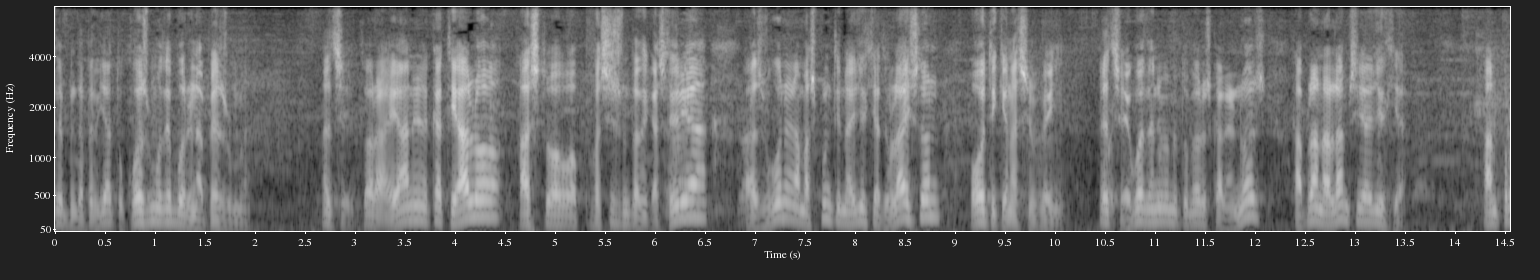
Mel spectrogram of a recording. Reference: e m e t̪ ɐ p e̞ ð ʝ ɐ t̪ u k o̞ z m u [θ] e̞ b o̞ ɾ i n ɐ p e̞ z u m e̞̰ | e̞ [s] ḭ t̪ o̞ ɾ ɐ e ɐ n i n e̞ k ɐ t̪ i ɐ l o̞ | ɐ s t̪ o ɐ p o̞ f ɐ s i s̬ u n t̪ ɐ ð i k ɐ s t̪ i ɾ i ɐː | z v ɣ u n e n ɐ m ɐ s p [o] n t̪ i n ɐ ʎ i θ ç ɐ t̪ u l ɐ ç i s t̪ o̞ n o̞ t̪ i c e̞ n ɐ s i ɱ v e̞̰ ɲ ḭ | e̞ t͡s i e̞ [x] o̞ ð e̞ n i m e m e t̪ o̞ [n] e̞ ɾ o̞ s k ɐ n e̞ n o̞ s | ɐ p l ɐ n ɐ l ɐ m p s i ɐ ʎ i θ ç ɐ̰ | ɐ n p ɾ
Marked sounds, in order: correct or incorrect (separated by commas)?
incorrect, incorrect, incorrect, incorrect, incorrect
